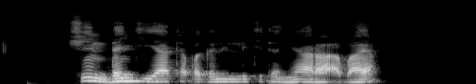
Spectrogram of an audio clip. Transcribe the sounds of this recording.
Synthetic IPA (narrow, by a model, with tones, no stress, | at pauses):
ʃɪ˦ndɐ˦ŋk̬ʲiː˨jaː˦tʰɐ˦ɓa˨ɡɐ˦nɪ˦nlɪ˦kʲɪ˦tɐ˨ɲjaː˦˨ɾaː˦ʔa̰˨baː˦ja˦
